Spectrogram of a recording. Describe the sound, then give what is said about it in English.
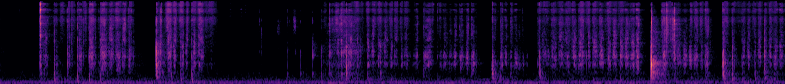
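Thin, dry scratching of the metal tip of tweezers, used in place of a pencil to take notes, dragged across paper in irregular broken strokes with short pauses and a few sharp clicks, fairly quiet over a low steady hum, with no one speaking. “So, I don't have a pencil, but I do have these tweezers. So, I'm going to use these.”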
